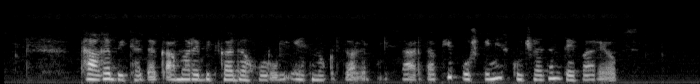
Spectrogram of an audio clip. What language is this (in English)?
Georgian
